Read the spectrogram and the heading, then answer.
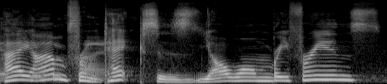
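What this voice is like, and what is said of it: Exaggerated Texas twang. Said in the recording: “if you're over twanging it, you'll know? ... If you're over twanging it.”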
